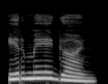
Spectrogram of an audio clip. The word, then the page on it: ಇರ್ಮೆಯ್ಗಾಣ್: Kannada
